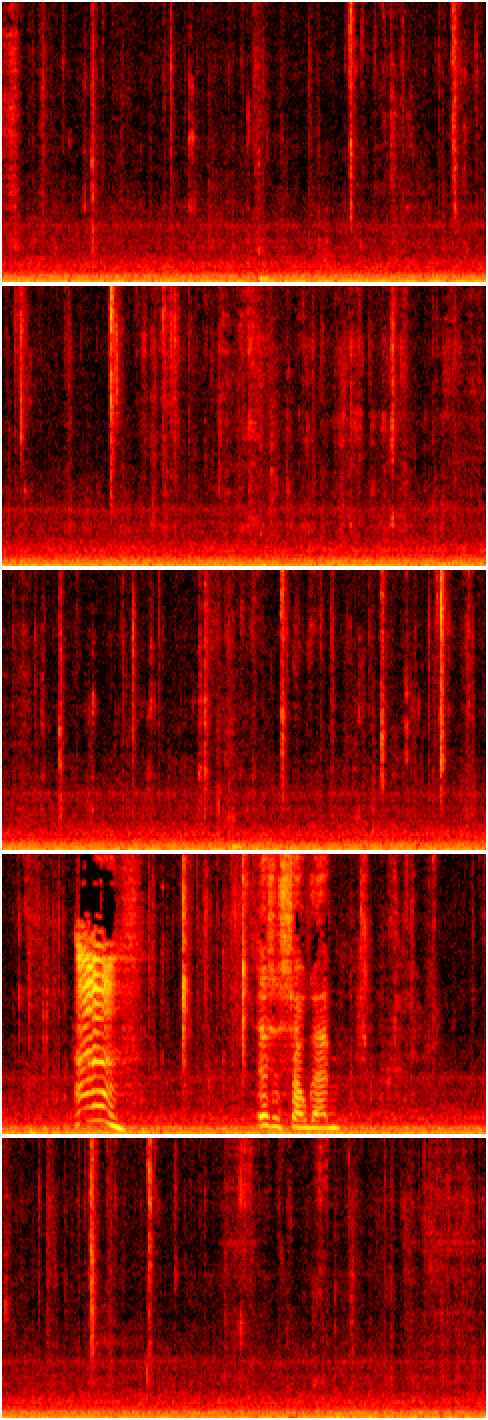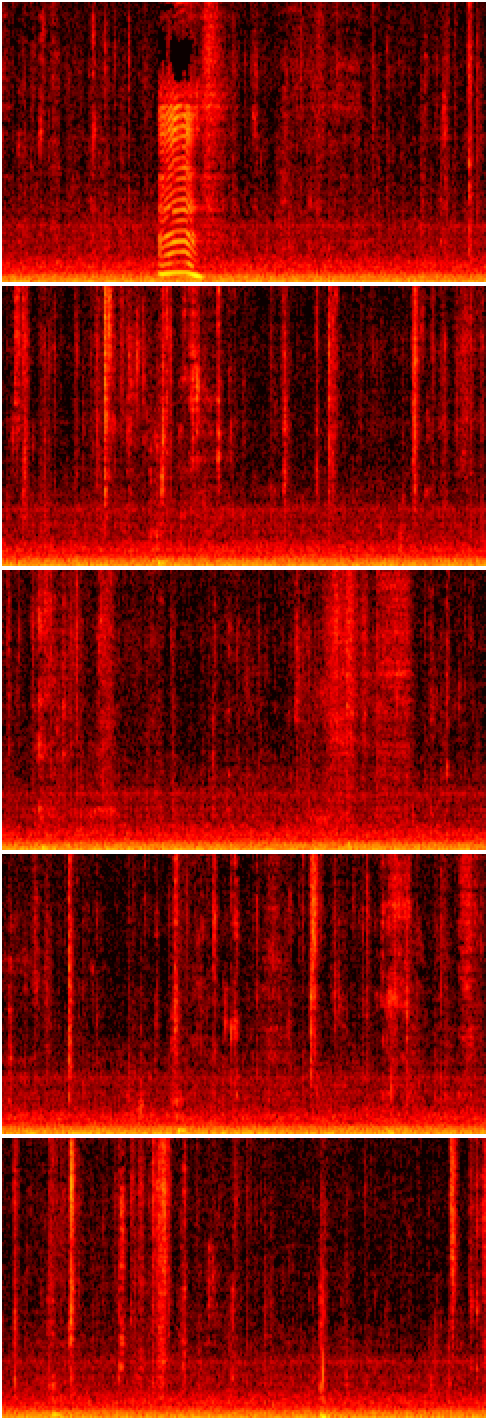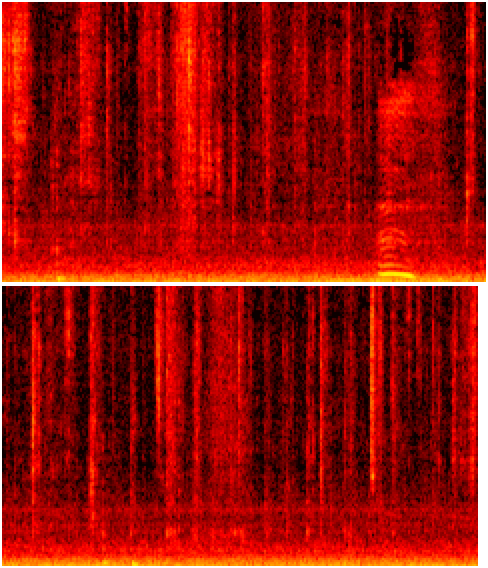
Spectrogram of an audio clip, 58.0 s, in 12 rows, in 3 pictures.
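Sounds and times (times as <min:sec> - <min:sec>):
person chewing food: 0:00.0 - 0:15.2, 0:16.0 - 0:17.0, 0:18.0 - 0:25.6, 0:26.7 - 0:58.0
low background hum: 0:00.0 - 0:58.0
person humming mm: 0:52.1 - 0:52.8.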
